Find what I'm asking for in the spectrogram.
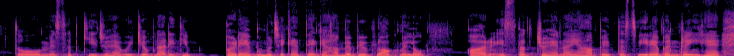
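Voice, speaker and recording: At a moderate pace, a woman speaks at medium pitch with vocal fry and fairly even intonation. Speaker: vlogger. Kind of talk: vlog narration.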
